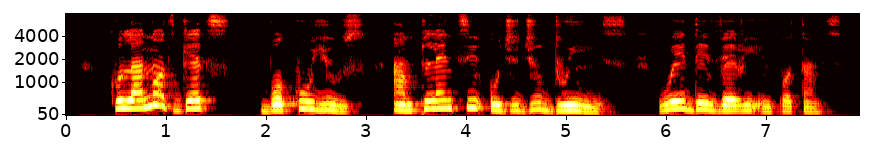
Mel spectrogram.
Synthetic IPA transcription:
kulanɔtɡɛt | bɔkʰujus | ãnplɛ̃ntiod͡ʒud͡ʒuduĩns | wedevɛɹiḭ̃mpɔtãnt

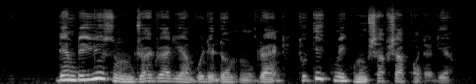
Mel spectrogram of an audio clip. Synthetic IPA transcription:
dɛ̃mdejusũn̩d͡ʒadadɪam̩pʊdedɔ̃m̩̃ɡɾãndtʰutʰekmẽkmũm̩ʃapʃapʰɔ̃ndadɪa

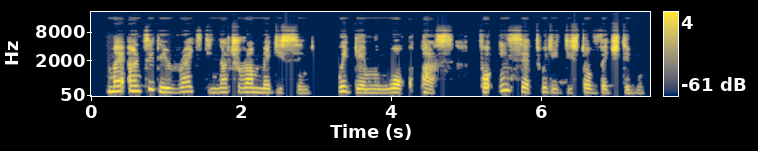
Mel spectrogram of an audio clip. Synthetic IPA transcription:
maɪʔãntʰideɹaɪtdinat͡ʃuɹalmɛdisĩn | wedɛ̃mwɔkpas | fɔĩnsɛk̚twededistɔpvɛd͡ʒitʰebul

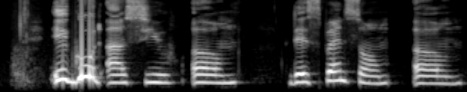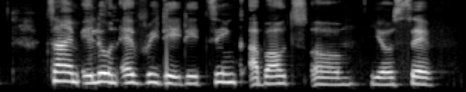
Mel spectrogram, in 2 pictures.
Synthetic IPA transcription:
iɡudasju | ʌm | despɛ̃ndsɔ̃m | ʌm | tʰãɪ̃melõnɛvɹidedeθɪ̃ŋkabaʊtʌmjɔsɛlf

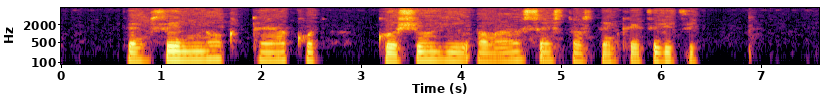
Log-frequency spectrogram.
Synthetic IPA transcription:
dɛ̃msenɔkd̥ɛakʰot | koʃojuawaãnsɛstɔsɛ̃nkɹiatʰivitʰi

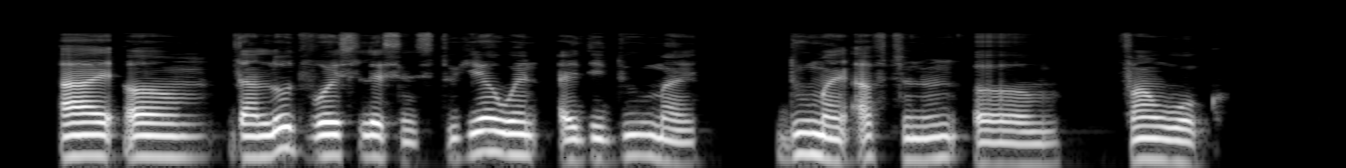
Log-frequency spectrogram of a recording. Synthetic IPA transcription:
ʔaɪʌm | dãnlodvɔɪslɛsɔ̃nstʰuhiəwɛ̃naɪdeduma | dumaɪʔa̰ftʰənũnʌm | fãnwɔk

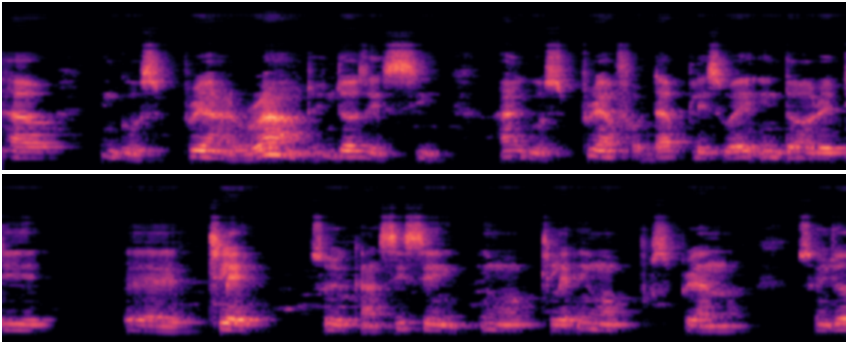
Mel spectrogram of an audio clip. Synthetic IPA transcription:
haʊ | in̩ɡospɾiãnɾãʊ̃ndin̩d͡ʒɔs̬esin | haĩɡospɾiãnfɔ̰dat̚pleswɛḭndɔ̃nɔɾɛdi | ɛkʰlɛsojukãnsisemiwɔ̃klɛʔiwɔ̃spɾiana | soin̩d͡ʒɔ

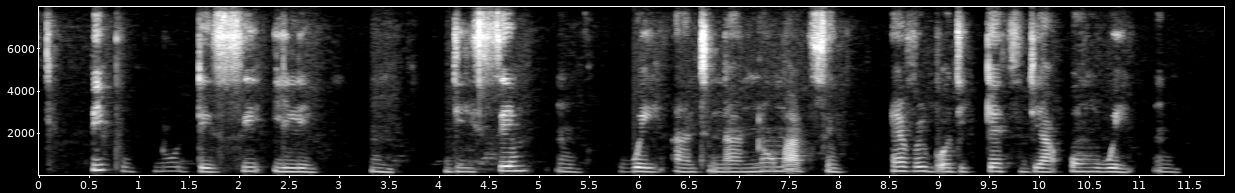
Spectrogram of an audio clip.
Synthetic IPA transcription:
pipʰ | nod̥esiilẽŋ̩ | disẽm̩ | weãndnãnɔma̰ltɪ̃ŋ | ɛvɹibɔdiɡ̥ɛtdɛaõnwẽ

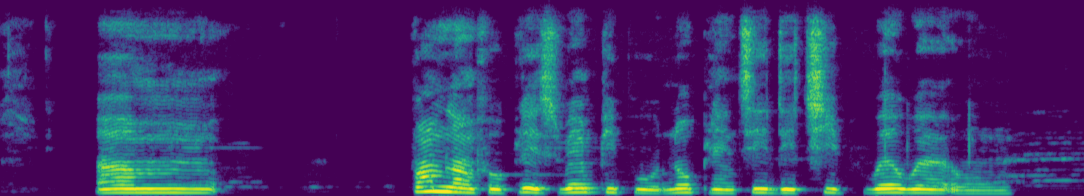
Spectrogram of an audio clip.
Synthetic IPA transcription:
am | famlãnfɔpleswɛ̃npipʰonɔplɛ̃ntidet͡ʃip̚wɛwɛŋ

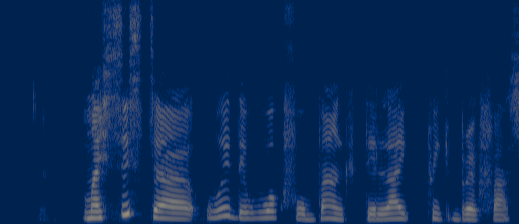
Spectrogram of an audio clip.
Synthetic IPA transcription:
majsistəwɛdewɔkfɔbãŋkd̥elaɪt̚kʰwikbɹɛkfast

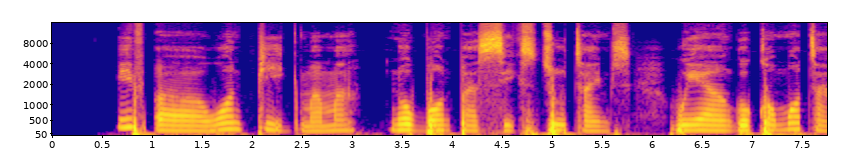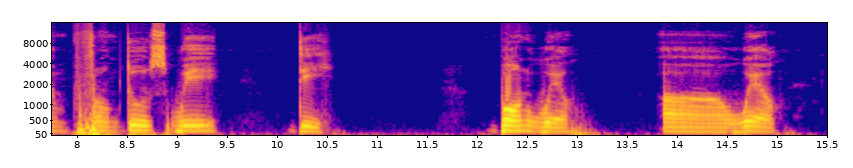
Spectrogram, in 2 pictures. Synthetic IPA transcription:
ifəwɔ̃npʰiɡmama | nobɔ̃npʰasːikstʰutʰãɪ̃ms | wiaɡokʰɔmɔtʰãɪmfɹɔ̃mdozwe | de | bɔnwɛl | wɛl

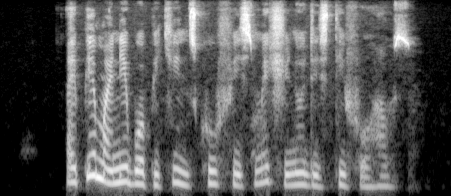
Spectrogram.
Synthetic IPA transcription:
aɪpemaɪnebɔpikʰĩnskʰulfismekʃinodistifɔɦaʊs

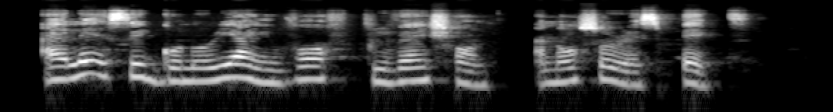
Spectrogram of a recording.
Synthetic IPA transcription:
ʔaɪlɛnseɡonoɹiaĩɱvɔlvpɹivɛ̃nʃɔ̃n | ãnɔlsoɹɛspɛk̚t

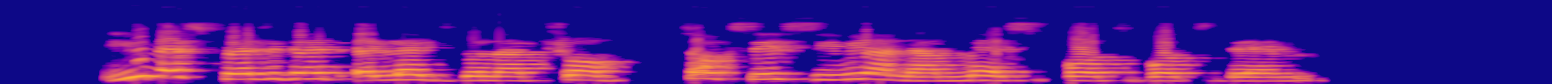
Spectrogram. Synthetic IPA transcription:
junɛspɹɛzidɛ̃ntɛlɛk̚tdɔnad̚tɹɔ̃mp̚ | tɔksesiɹianãmɛsb̥ɔtbɔtdɛ̃m

